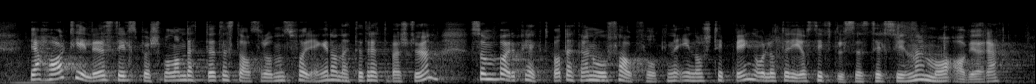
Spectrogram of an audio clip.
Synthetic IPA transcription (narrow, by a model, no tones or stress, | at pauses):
jæɪɦɑʈʰiːlɪɾəst̪ɪlt̪spœʂmoːləɔmd̪ɛt̪ːət̪ʰɪlst̪ɑːt̪sɾoːd̪ənsfɔɾjɛ̰ŋːəɾɑnɛt̪ʰːɪlt̪ʰɾɛt̪ːəpæʂʈʉːən | sɔmbɑːɾəpʰeːkət̪pʰɔɑt̪d̪ɛt̪ːəæɳuːəfɑːɡfɔlkənəɪnɔʂk̚t̪ʰɪpːɪŋɔlɔt̪əɾiːɔst̪ɪft̪əlsəst̪ʰɪlsyːnəmɔʔɑ̰ːʋjø̰ːɾə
